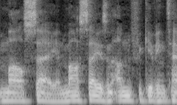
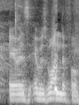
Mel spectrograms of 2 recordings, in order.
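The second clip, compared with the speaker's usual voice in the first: Boris Johnson voice; 2 semitones higher, 6 dB louder than usual. Acted. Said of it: "You sounded so Boris Johnson right then".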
